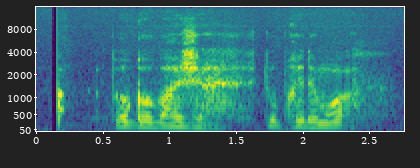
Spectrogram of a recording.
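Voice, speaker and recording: A man speaks at a moderate pace. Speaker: carp angler filming his fishing. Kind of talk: on-the-spot fishing commentary. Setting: outdoors at a pond. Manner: enthusiastic, repetitive; soft-spoken, quiet to not scare fish.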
